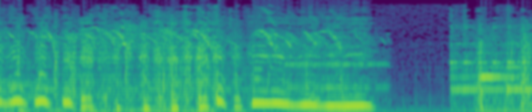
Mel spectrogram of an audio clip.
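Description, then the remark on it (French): A rooster that has just been caught by a person clucks loudly, a quick run of short clucks rising into a longer, drawn-out squawk, then a brief silence before more clucking resumes. “J'ai réussi! J'ai le coq!”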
